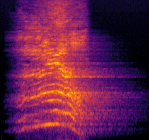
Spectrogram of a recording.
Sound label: Attack Effort; Warframe; Dax Ashigaru; en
